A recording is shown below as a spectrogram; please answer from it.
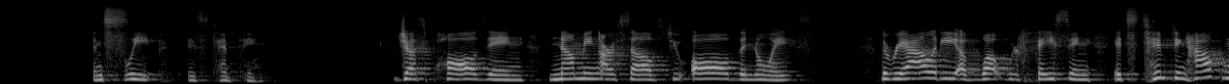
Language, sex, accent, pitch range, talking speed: English, female, American, 215-265 Hz, 105 wpm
